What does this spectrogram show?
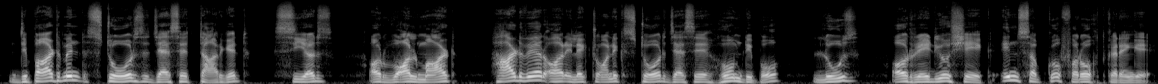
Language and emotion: Urdu, neutral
